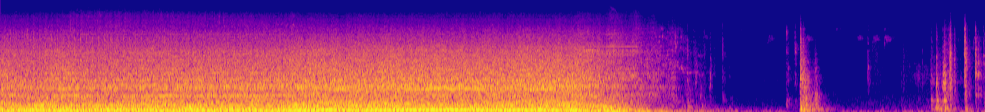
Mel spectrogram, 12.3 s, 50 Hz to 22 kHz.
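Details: 1989 Ford Mustang GT 5.0 V8 Fox body with old foul-smelling fuel, gauge at 3/4 tank: rough uneven running held only while brake clean is sprayed, then dies when throttled; fuel not reaching engine.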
